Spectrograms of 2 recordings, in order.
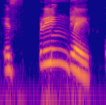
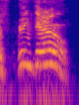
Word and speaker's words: Springdale: Springdale. – ¡Oh, Springdale! – ¡Springdale! – ¡Oh, my God! – Ahí vamos a estar. – ¡Springdale!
